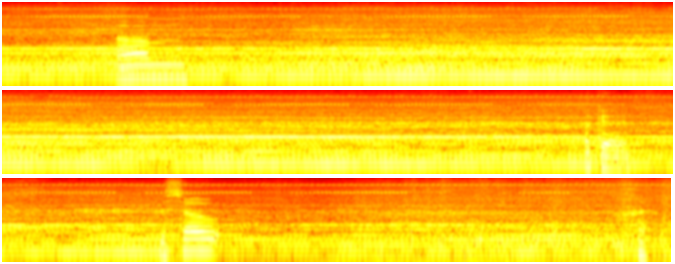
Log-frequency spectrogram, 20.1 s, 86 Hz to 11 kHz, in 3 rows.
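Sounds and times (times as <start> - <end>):
boat engine droning: 0.0 - 20.0
speech: 1.2 - 2.0, 12.7 - 13.0, 15.0 - 15.7.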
